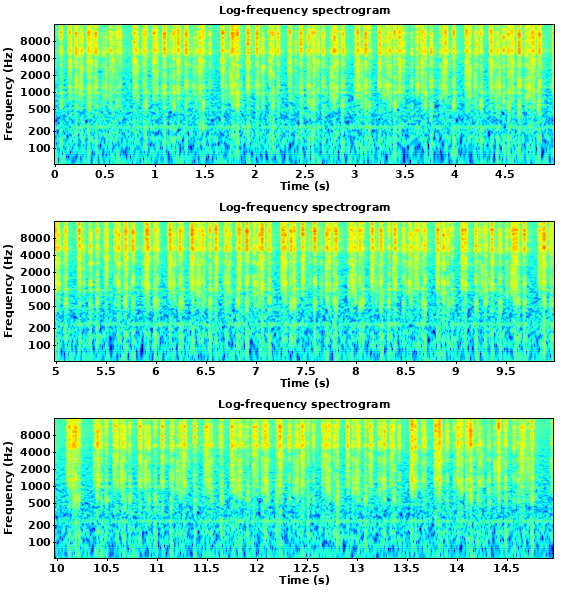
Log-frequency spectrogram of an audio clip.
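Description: Long dark nails tap and scratch the frame of a pair of red and black plastic-framed sunglasses held in both hands. The result is a quiet, steady stream of rapid, bright clicks and scratchy ticks with almost no low end. Each sound stops dead, with no ring, over a faint low hum.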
